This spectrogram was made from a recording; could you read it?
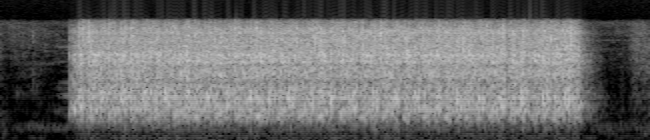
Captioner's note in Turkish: Makina sesi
